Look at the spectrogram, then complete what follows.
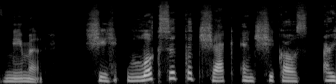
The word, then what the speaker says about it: Nemon: He hands her the check, and our last name is spelled Nemon. It's an unusual spelling of Neiman.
